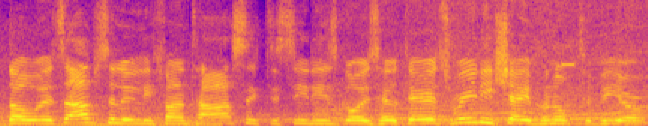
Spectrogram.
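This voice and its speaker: A man giving live racing commentary as an excitable motorsport commentator. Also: high voice, fast talker. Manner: motorsport commentator delivery, building excitement on moves.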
